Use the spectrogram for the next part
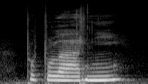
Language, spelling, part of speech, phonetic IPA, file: Czech, populární, adjective, [ˈpopulaːrɲiː], Cs-populární.ogg
- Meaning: popular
